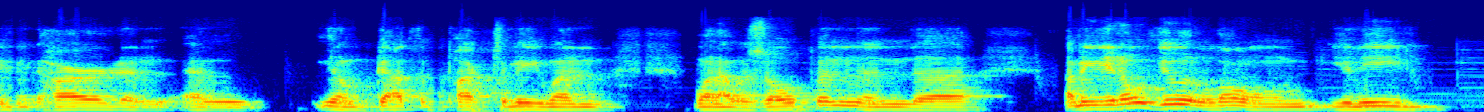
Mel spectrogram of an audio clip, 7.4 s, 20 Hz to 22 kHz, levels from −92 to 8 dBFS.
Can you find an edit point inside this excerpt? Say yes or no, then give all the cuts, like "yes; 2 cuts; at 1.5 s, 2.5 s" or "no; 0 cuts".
no; 0 cuts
